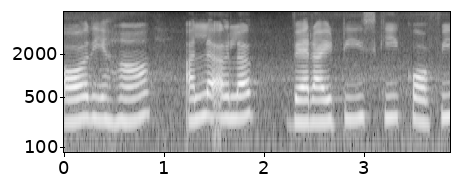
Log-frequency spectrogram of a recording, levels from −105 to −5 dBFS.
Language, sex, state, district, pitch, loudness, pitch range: Hindi, female, Chandigarh, Chandigarh, 250 Hz, -16 LUFS, 235-260 Hz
